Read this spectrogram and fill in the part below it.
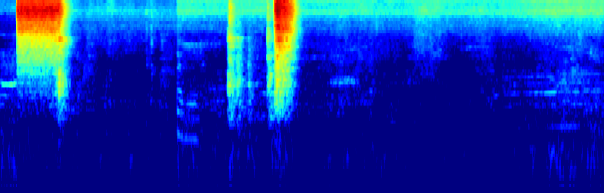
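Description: A pressure cooker on the stove, boiling bitter gourd and pea dal in a home kitchen, releases a loud blast of steam hiss, then two shorter sharp bursts a couple of seconds later, with faint clinks of pots between.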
